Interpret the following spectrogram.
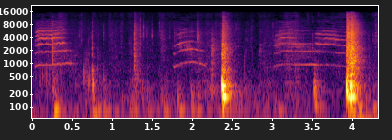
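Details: Rescued baby kitten being tickled and flailing about; three thin, high meows, the middle one arched, spaced over four seconds, with sharp thumps and handling knocks in a quiet room.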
